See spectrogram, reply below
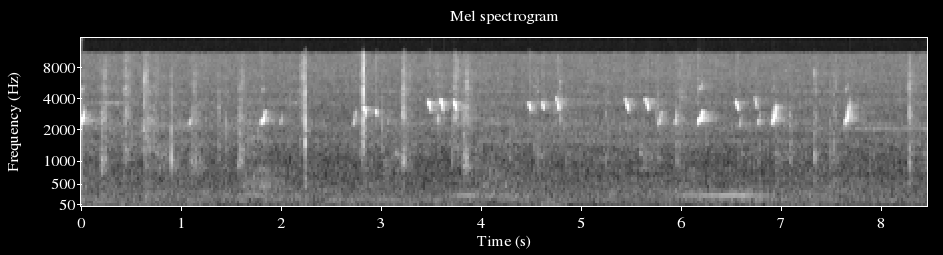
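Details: Chicks at a feed dish give short, high peeping chirps, scattered irregularly at roughly eighty per minute, over a low steady background hum.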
